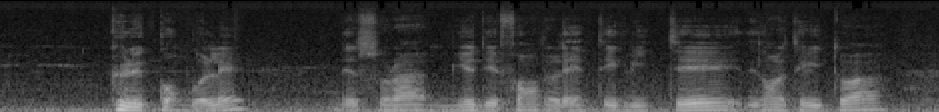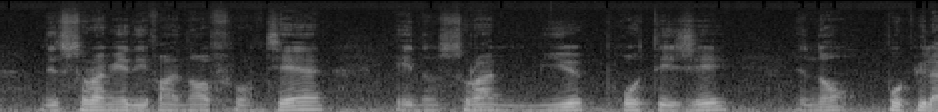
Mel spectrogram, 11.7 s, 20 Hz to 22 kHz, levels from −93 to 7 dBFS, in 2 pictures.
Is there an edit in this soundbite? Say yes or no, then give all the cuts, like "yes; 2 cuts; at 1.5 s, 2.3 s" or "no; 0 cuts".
no; 0 cuts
